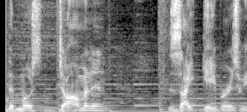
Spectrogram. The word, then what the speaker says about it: Zeitgeber: light is the dominant Zeitgeber, called Zeitgeber because the people who defined this were German. And I'm pronouncing it incorrectly because I don't speak German.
